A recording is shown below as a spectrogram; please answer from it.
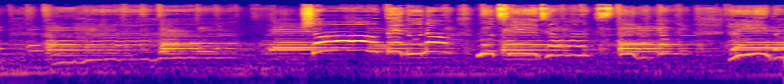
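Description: A woman singing a Bengali song with guitar accompaniment, holding long notes that bend in pitch over steady strummed chords; the loudest sung phrase comes about four seconds in.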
